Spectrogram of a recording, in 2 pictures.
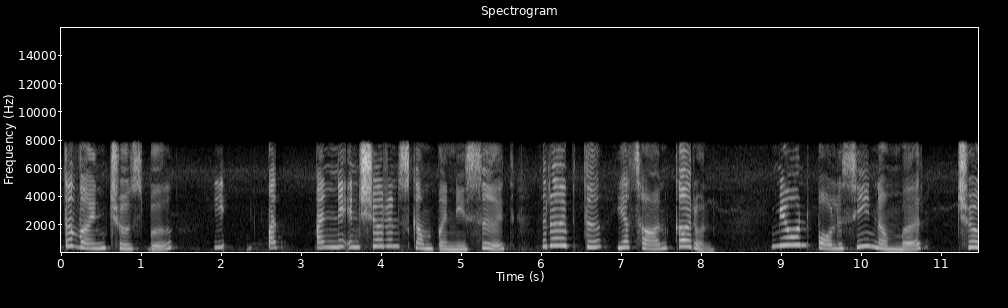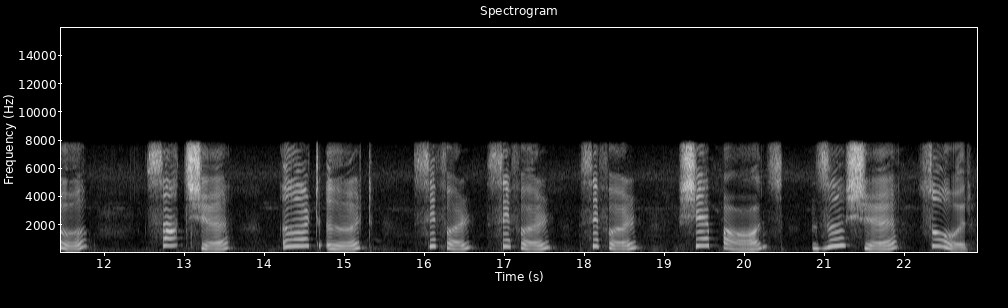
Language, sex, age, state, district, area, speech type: Kashmiri, female, 30-45, Jammu and Kashmir, Ganderbal, rural, read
